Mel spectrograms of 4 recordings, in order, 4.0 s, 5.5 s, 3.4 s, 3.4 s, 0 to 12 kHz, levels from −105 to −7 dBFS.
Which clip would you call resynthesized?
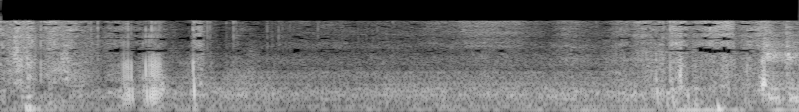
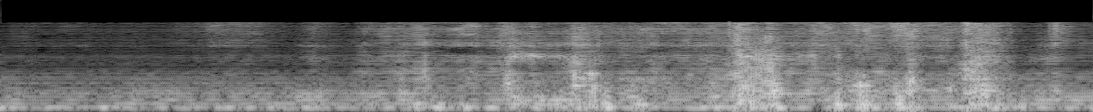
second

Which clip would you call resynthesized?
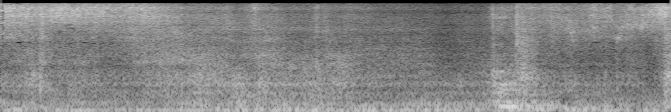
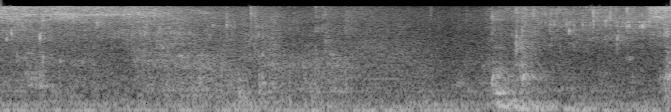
first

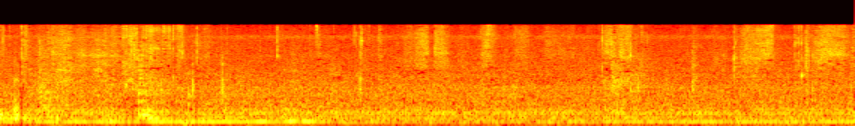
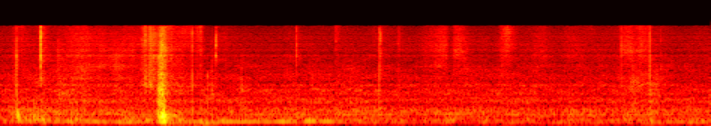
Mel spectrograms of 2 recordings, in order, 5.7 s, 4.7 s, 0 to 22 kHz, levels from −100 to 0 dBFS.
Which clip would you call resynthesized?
second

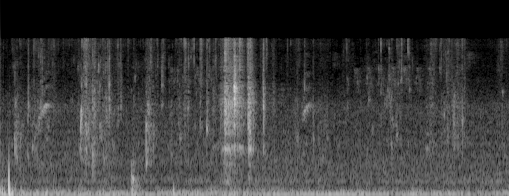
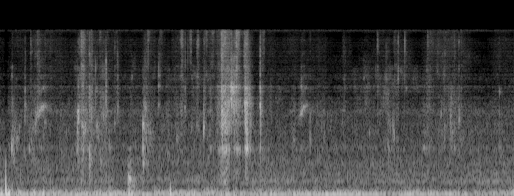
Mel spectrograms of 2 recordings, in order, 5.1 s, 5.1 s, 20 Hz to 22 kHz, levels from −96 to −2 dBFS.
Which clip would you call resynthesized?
second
